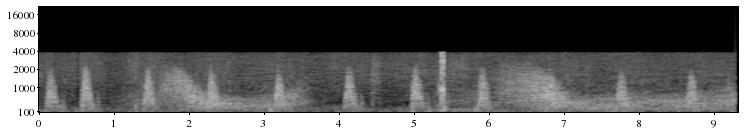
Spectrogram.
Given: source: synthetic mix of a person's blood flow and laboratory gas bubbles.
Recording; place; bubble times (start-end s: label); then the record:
Doppler ultrasound of blood flow; subclavian vein
5.34-5.51 s: bubbles
From the record:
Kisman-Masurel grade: 113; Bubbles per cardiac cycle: 1 to 2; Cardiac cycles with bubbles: 1 to 10%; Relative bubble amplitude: loud (0.450 to 0.775); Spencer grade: 1 (occasional bubble signal discernible with the cardiac motion signal, with majority of cardiac periods free of bubbles); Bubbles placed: anywhere in the cardiac cycle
